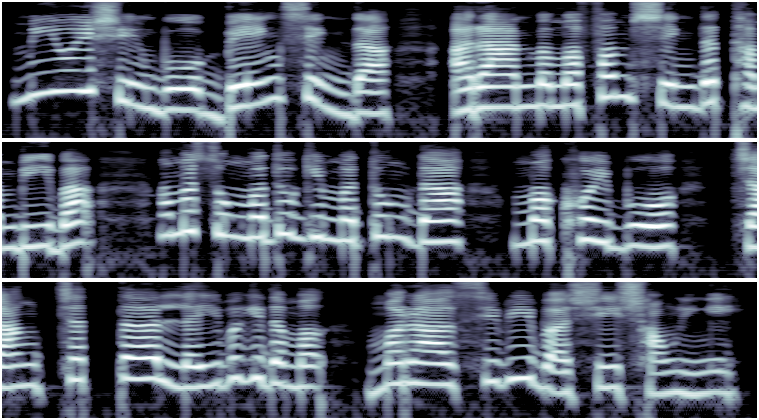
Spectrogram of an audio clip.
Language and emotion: Manipuri, angry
